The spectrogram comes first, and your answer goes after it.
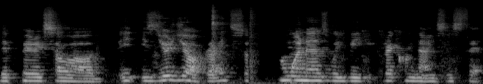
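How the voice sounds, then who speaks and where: A woman speaks at a moderate pace with fairly even intonation and a fairly low pitch, over noticeable background noise. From Colombia. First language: Spanish. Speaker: IT engineer. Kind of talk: interview conversation. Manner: expressive inflections.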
